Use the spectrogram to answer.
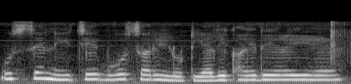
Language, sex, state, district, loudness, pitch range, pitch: Hindi, female, Uttar Pradesh, Shamli, -13 LUFS, 210-235 Hz, 215 Hz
